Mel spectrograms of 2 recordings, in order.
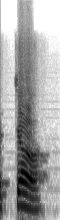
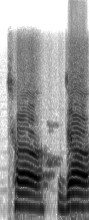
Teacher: देखिए जैसे हम लोग बोल के भी देख सकते हैं, जैसे च, तो च बोलने पे हमें जोर पड़ता है कि तो हमारा जीभ किससे सट रहा है, तालु से सट रहा है। छ ज, तो ये सब बोलने पे हमारा जीभ तालु से सटता है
